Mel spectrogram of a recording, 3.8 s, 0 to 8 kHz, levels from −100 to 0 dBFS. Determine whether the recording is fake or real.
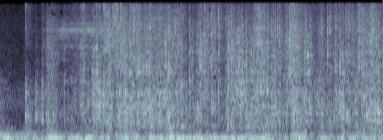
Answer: real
